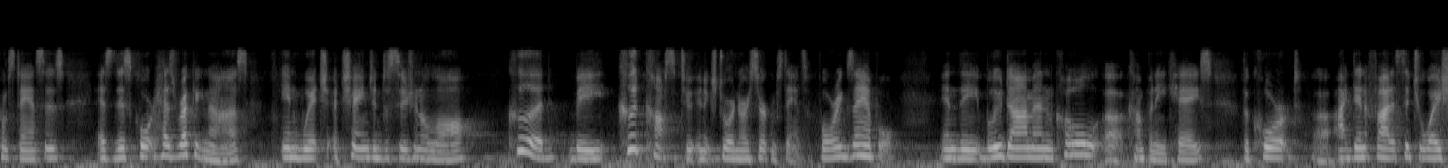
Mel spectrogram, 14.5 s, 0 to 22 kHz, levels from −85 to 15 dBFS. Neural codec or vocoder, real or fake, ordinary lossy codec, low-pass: codec, 24 kHz, 0.9 kbps, DualCodec; fake; Opus, 24 kbps; 7.2 kHz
